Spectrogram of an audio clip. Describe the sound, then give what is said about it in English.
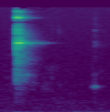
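Glasses clink once in a toast before taking a shot, a bright ringing chime that fades over a few tenths of a second, followed by a faint soft tap. No one speaks. “Before I do, let's take a shot. Cheers.”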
